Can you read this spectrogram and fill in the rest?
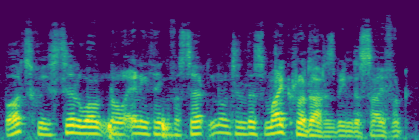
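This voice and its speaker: An actor playing a calm, reassuring British man in a radio drama, reasoning things out matter-of-factly. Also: medium pitch, brisk, background noise, natural voice. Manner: matter-of-fact, explanatory. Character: calm, reassuring, reasoning male amateur investigator friend.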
